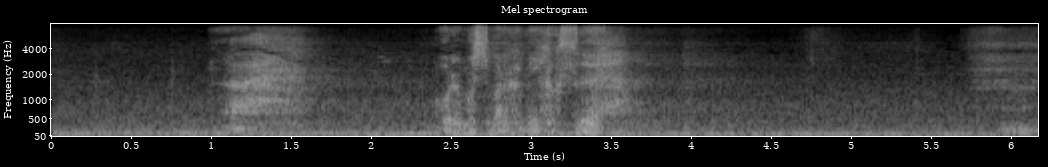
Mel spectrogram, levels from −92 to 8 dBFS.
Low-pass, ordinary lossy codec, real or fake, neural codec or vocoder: 7.2 kHz; none; real; none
